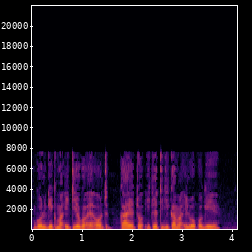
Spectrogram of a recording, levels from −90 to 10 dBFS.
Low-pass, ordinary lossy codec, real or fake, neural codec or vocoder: 19.8 kHz; AAC, 24 kbps; real; none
